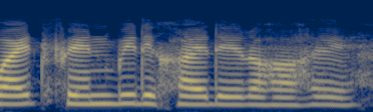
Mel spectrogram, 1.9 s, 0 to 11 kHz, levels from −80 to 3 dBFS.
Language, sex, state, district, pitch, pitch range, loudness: Hindi, male, Arunachal Pradesh, Lower Dibang Valley, 240 Hz, 230-255 Hz, -19 LUFS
